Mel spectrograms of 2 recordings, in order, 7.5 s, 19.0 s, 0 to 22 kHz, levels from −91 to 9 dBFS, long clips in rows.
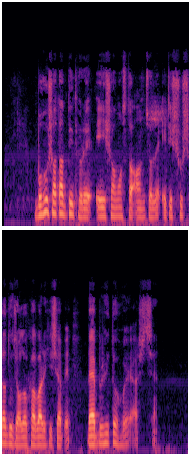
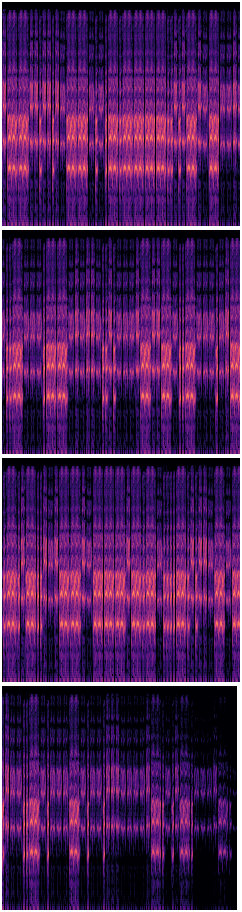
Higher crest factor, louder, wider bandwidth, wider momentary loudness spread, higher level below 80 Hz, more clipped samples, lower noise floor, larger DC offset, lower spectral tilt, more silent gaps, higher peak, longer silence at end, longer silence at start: about the same, 18 dB vs 16 dB; about the same, -19 LUFS vs -19 LUFS; second, 9.6 kHz vs 19.5 kHz; about the same, 15 LU vs 14 LU; first, -48 dBFS vs -66 dBFS; neither; first, -55 dBFS vs -51 dBFS; neither; first, -6 dB/octave vs 3.5 dB/octave; neither; first, -2 dBFS vs -6 dBFS; first, 0.65 s vs 0.25 s; first, 0.65 s vs 0 s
